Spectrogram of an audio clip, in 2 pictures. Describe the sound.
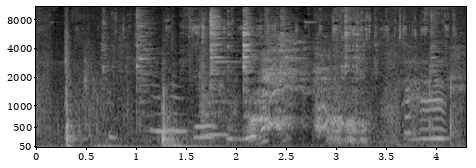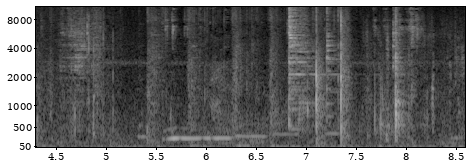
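Scattered metallic clinks of a pan and cutlery ring out at irregular intervals while a dog whimpers and low voices murmur underneath, as chili beans are cooked in a pan over a fire.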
